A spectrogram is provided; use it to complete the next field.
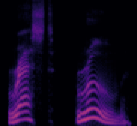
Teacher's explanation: Restroom has stress on rest.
